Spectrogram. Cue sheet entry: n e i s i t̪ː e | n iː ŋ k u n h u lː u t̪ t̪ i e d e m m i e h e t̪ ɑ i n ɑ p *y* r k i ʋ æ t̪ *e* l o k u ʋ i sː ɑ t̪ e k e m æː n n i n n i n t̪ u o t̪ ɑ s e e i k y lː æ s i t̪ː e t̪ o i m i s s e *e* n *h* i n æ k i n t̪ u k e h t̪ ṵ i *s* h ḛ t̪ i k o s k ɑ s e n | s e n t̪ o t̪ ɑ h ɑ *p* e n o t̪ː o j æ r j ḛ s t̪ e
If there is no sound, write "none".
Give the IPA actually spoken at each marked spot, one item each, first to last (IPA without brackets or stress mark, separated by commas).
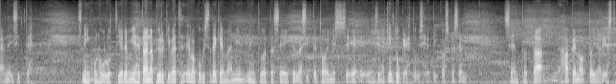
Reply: y, e, e, s, s, p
